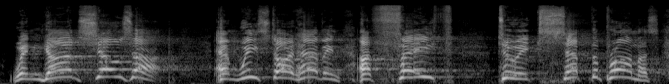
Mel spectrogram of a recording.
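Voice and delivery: high, building, insistent prayer; impassioned preached prayer. Real, not acted. Pastor praying breakthrough over the church, impassioned and high. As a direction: climb to a ringing peak, then ease.

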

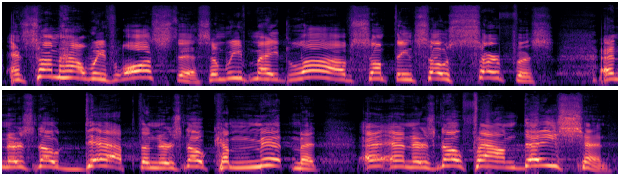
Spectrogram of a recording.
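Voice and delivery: high-pitched fervent sermon delivery, driving each point home; preaching at full force. Acted. Pastor urging his congregation to fear and love God, fervent preaching.

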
